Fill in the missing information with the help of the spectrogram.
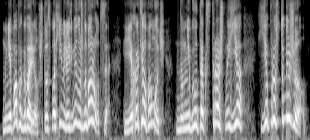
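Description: A woman voicing a frightened young schoolboy who speaks high and urgently, close to tears. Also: animated, quick pace, darkish tone, no echo. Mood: tearful.

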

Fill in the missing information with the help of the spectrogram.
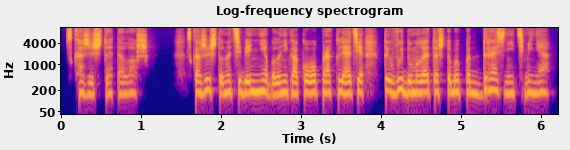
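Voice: medium pitch, level tone, a little fast, warm tone, dry recording, clean studio sound, voice pushed up, close to an everyday voice. A reader voicing an anxious, fiery young sorceress girl in an audiobook, with urgent, pleading questions. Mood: agitated. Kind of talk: audiobook character voice.

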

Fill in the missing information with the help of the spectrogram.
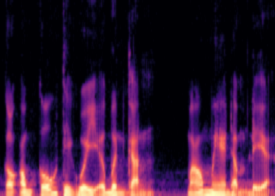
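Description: A man narrating a story in a calm, measured scripted reading. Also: fairly low pitch, gravelly.

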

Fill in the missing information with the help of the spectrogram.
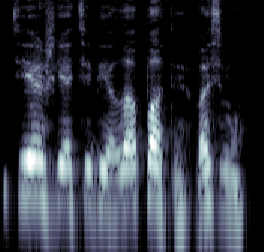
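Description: A woman voicing a gruff, practical male comrade who talks in a brusque, reassuring way in a storybook reading. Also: fairly low pitch, normal speed, natural voice.

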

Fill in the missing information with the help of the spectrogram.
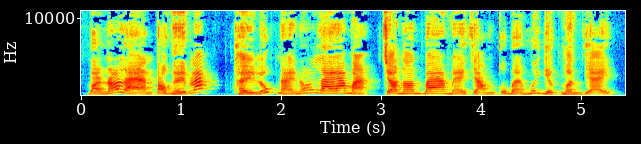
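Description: A woman tells a ghost story in a relaxed, chatty way. Her voice sits fairly high, and she keeps turning to address her listeners directly. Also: moderate pace. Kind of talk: casual ghost story narration.

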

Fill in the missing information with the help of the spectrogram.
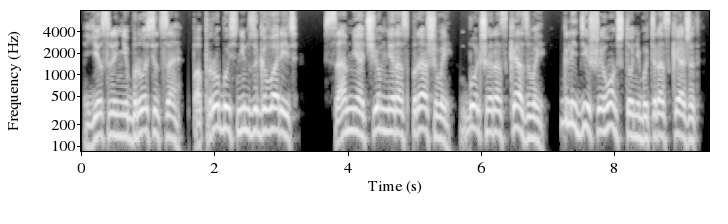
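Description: A shrewd court official speaks in a sly, sardonic tone, as a male narrator plays him. He is calm and a touch high, and the recording is close and dry. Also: unhurried, no room sound, close to an everyday voice.

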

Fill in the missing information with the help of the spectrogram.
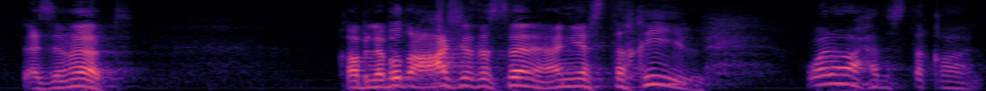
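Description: A man preaching a sermon lesson, addressing the brothers with rhetorical questions and swinging between loud outbursts and quiet asides. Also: high-pitched. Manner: impassioned, rhetorical questions to the audience.

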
